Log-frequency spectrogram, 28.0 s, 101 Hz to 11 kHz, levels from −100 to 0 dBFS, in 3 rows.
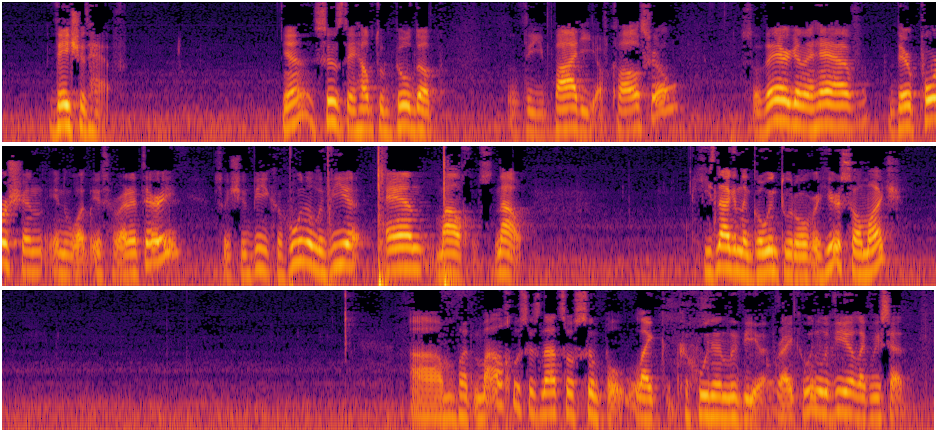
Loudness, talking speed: -22 LUFS, 135 wpm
